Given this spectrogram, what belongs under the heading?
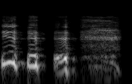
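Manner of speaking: a short laugh at herself; light laughter; amused laugh. Real, not acted. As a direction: laugh at the memory. Laughs recalling the session.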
